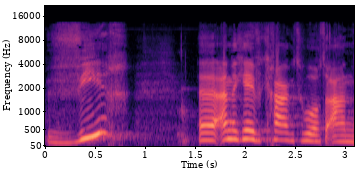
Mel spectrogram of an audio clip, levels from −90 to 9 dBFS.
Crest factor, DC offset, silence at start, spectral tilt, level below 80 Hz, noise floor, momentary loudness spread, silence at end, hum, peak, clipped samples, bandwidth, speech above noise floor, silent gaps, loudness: 16 dB; under 0.1%; 0.05 s; -5 dB/octave; -64 dBFS; -49 dBFS; 11 LU; 0 s; none; -4 dBFS; under 0.1%; 13.5 kHz; 31 dB; none; -18 LUFS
